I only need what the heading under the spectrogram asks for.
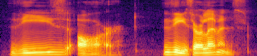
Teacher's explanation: Make sure you make the long e sound like green beans. These plus the z sound like in zebra and zipper. Z with a voice.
